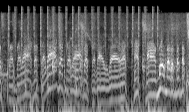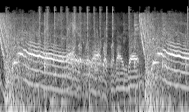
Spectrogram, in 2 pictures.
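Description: Loud, busy duck-like quacking mixed with rapid clicking and layered tones, broken by two harsh crashing bursts midway and near the end; no one speaks.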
